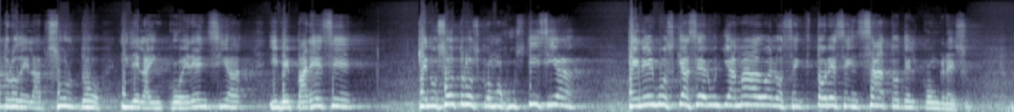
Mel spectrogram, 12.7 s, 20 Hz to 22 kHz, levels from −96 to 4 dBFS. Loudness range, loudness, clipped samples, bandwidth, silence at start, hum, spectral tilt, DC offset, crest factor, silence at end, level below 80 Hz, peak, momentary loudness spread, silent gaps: 2 LU; -10 LUFS; 0.7%; 12.5 kHz; 0 s; none; -6 dB/octave; under 0.1%; 10 dB; 0 s; -40 dBFS; 0 dBFS; 12 LU; none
